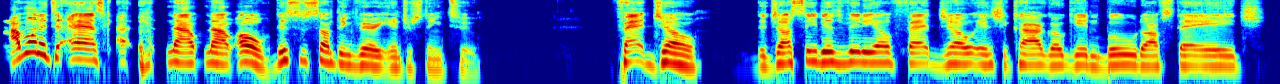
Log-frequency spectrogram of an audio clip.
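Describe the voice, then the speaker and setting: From a home studio livestream, a male podcast co-host whose voice is on the high side chats at a moderate pace, rambling through stories and often laughing or correcting himself. The recording is dry with clean studio sound.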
